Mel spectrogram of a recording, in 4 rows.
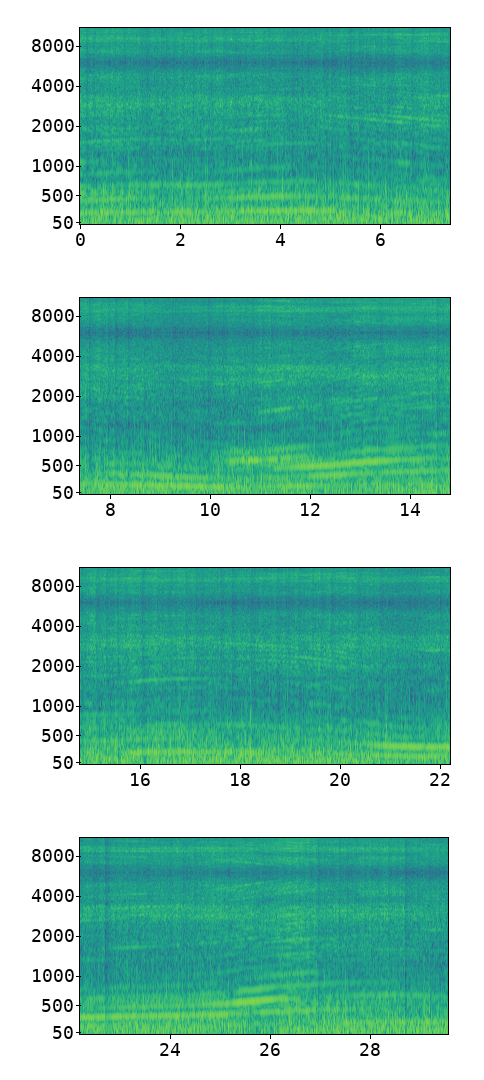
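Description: Suzuki GSR 750's inline-four engine, heard from the rider's seat while riding. Its pitch falls twice, about a third of the way in and again past two-thirds, as the bike slows for bends, then climbs again as it accelerates out, over a steady rush of wind.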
